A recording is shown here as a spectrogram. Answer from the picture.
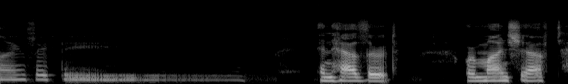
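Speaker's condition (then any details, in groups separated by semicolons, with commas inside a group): No condition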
